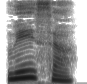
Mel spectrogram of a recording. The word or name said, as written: ವೇಸ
